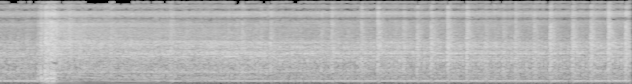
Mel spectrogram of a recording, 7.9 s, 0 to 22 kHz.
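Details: 1978 Yamaha YZ400E two-stroke motocross bike, running at a fast idle: a little rattly, a light metallic graunchy rattle under the exhaust note, also heard when kicking over; top end rattle, owner suggests a new piston and almost certainly the little end.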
